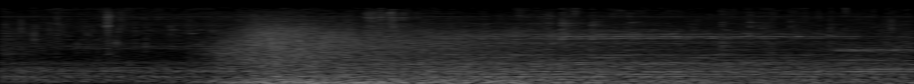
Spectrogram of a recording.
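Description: A deep rushing whoosh swells and slowly fades.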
